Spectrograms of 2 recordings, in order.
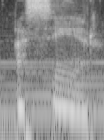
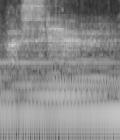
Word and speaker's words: hacer: The verb to do is hacer. Hacer. You can see in the spelling we have an H, but in Spanish pronunciation the H is always silent, it's ignored.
